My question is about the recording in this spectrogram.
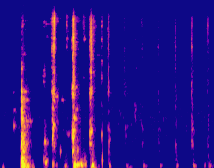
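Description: Chef's knife chopping kale and collard stalks on a cutting board: four sharper strikes in the first two seconds, then a run of lighter, quicker taps.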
